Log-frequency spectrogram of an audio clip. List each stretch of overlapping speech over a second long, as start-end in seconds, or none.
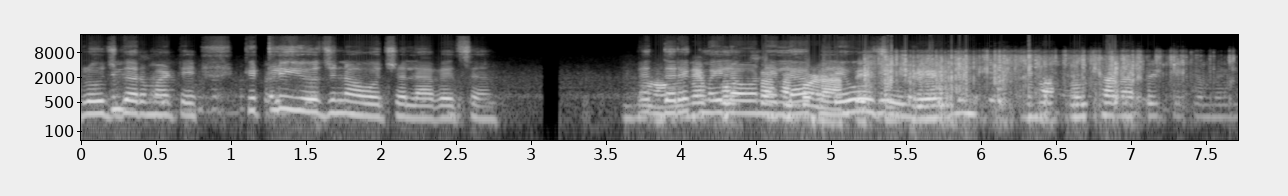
3.7-5.6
